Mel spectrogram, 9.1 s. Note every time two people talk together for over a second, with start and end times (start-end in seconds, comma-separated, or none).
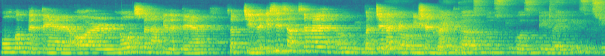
5.5-7.0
